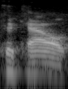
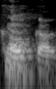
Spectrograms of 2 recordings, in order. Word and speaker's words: cacao: chocolate tree or a cacao tree to actually produce is I'm so glad you said cacao the real name of chocolate is Cacao it's not cocoa that was a British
